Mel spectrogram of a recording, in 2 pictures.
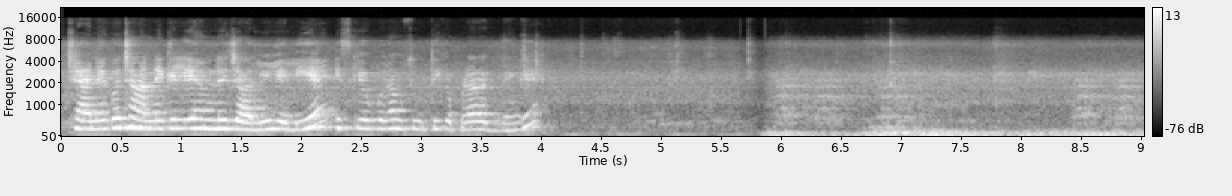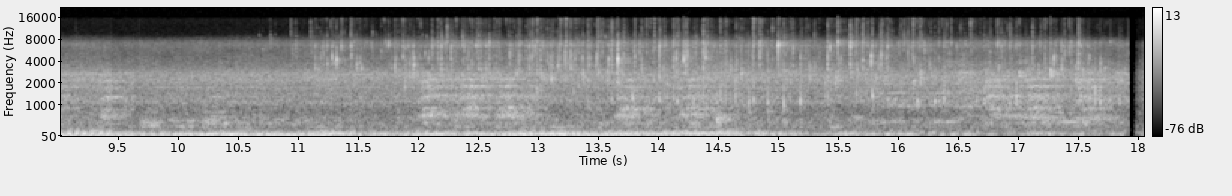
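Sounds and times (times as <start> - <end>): steady low hum: 0.0 - 16.9
liquid pouring and splashing: 10.9 - 18.0.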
